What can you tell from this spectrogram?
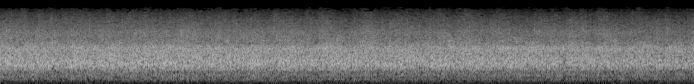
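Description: Audience applauding, a dense and even clapping.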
